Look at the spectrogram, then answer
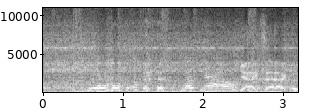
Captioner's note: laughter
